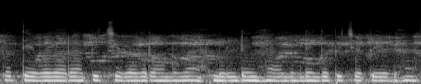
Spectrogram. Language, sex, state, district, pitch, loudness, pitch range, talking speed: Hindi, female, Haryana, Jhajjar, 180 Hz, -14 LUFS, 175-185 Hz, 155 wpm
